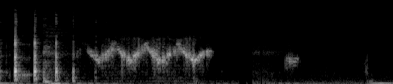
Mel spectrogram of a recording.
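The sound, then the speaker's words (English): A warbling electronic alarm tone wavers rapidly up and down for about a second. A few sharp taps come before it, and a short blip follows. “hold on, man, my damn alarm going off, hold on”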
